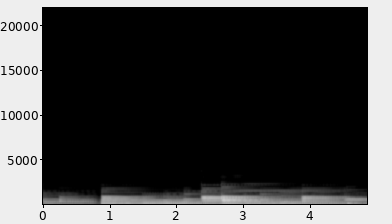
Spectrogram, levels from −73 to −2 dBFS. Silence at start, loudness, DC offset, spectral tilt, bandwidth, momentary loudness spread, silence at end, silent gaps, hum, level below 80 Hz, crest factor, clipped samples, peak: 0 s; -26 LUFS; under 0.1%; -11.5 dB/octave; 3.4 kHz; 14 LU; 0 s; none; none; -40 dBFS; 20 dB; under 0.1%; -6 dBFS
